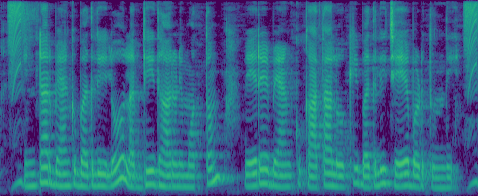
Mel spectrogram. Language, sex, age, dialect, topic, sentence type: Telugu, female, 25-30, Central/Coastal, banking, statement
